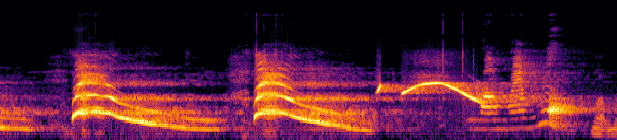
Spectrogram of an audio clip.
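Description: A common hill myna gives loud, rich whistles: two long downward swoops about two seconds apart, then an arched rising-and-falling whistle and short speech-like notes.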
